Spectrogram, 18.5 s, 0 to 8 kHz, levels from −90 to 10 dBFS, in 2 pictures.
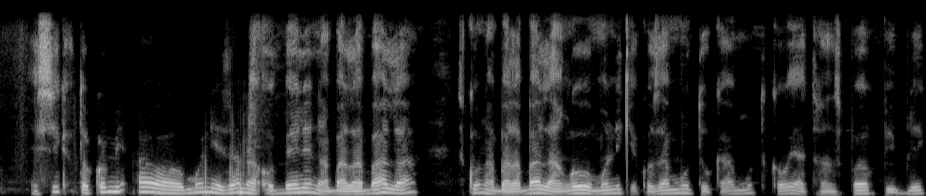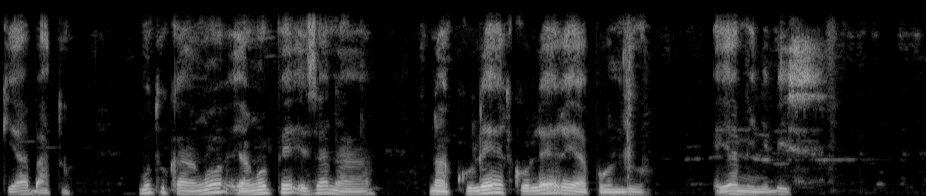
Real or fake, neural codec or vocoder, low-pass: real; none; 7.2 kHz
